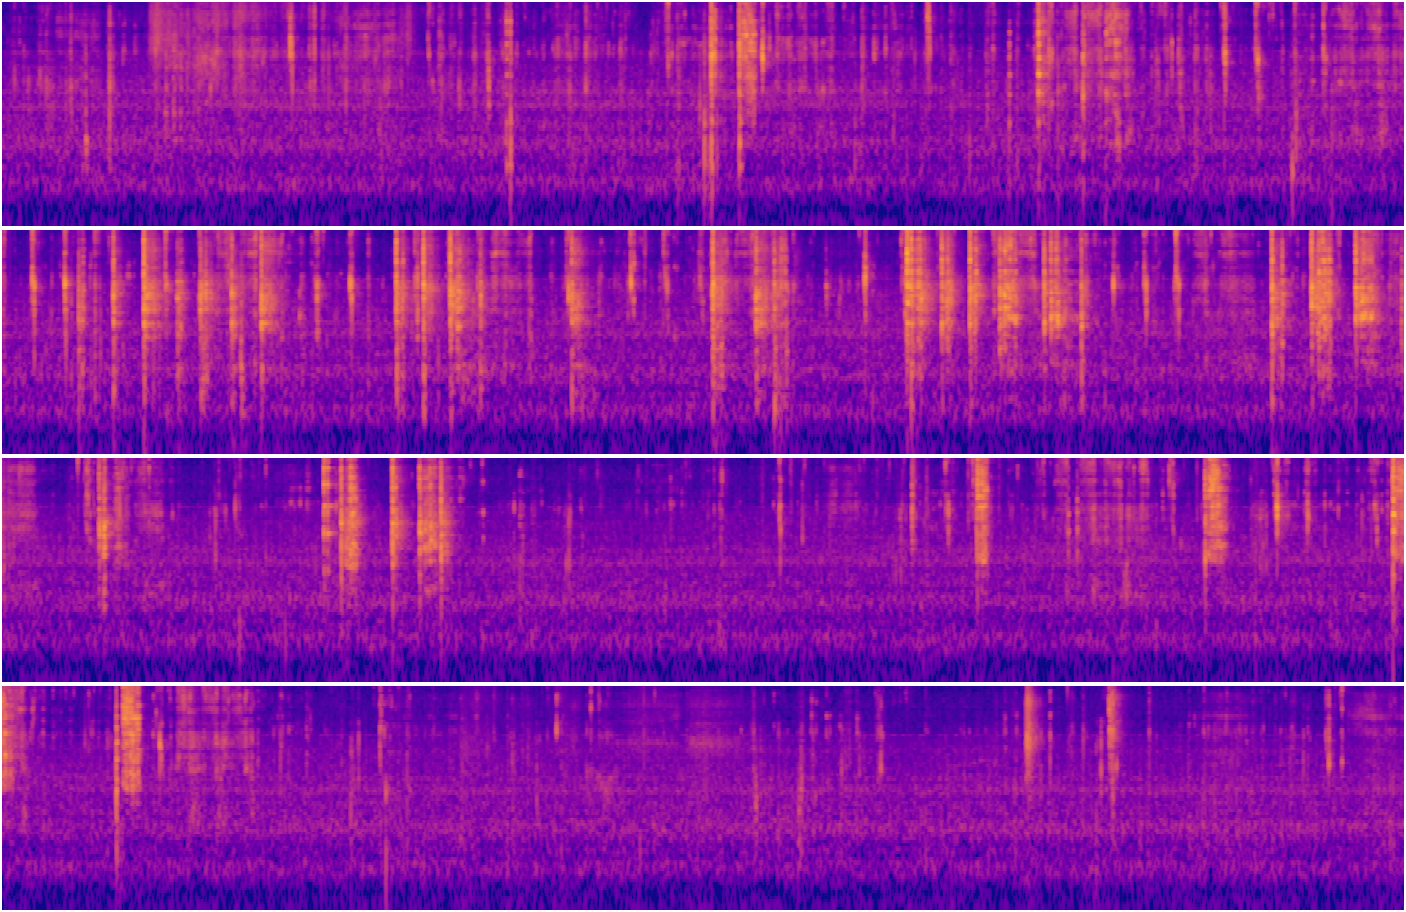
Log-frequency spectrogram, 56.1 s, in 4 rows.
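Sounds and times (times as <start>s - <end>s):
chewing mouth sounds: 0.1s - 21.6s, 49.4s - 56.0s.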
